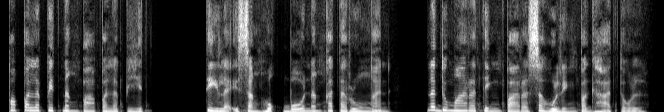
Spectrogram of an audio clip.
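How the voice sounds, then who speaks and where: A woman's voice: mid-range voice, lively intonation, normal speed, mellow, no room sound, studio quality. A woman narrating a scripted dramatic audiobook story.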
